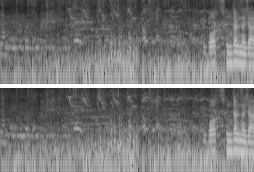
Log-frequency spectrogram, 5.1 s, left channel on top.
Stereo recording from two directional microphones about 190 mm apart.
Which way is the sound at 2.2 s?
Centre (ahead or behind).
